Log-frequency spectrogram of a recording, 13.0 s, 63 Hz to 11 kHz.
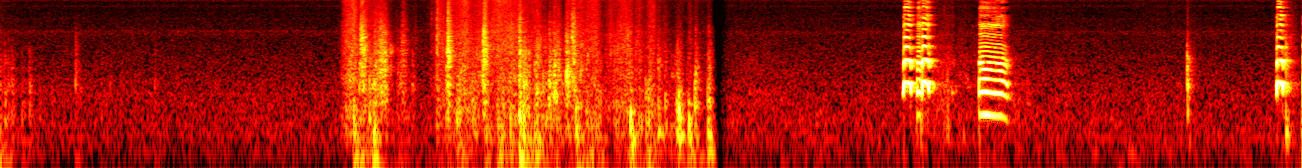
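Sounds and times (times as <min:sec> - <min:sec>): cat scrabbling on a rug: 0:03.4 - 0:07.2
squeezed toy honking: 0:09.0 - 0:10.1, 0:12.8 - 0:13.0.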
